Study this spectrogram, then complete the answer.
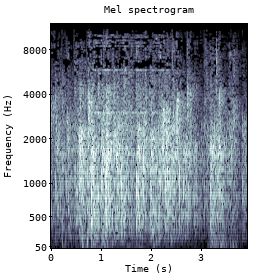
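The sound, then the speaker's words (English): A sustained round of applause at a school for a new staff member, many hands clapping in a dense, steady wash of sound that holds at an even, moderate loudness throughout. “So we were so happy to have her join our staff later this school year, and wanted to give her a big round of applause.”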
